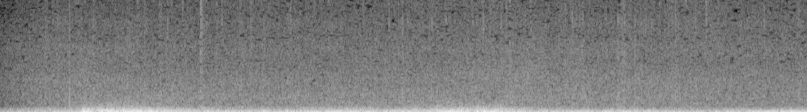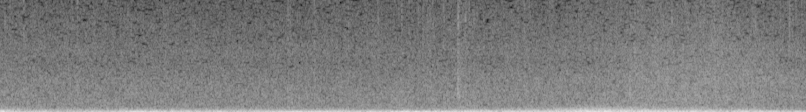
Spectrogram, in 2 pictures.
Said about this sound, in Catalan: Plou.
